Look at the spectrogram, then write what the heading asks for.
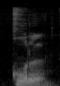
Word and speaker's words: qul: Ada huruf yang mirip, yang pertama huruf qaf, yang kedua adalah huruf kaf. Sedikit saja kita salah membacanya, maka akan menyebabkan salah arti. Qul, huruf qaf, qul ya, nah qulhuwallahu ahad. Kalau qul artinya katakanlah, tapi kalau qul artinya makanlah.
